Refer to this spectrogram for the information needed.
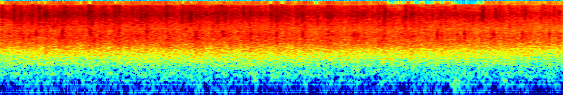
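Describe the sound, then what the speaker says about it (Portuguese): A church congregation claps together in sustained, steady applause that fills the room evenly from start to finish, with no single voice standing out. "Você pode aplaudir a Jesus?"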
